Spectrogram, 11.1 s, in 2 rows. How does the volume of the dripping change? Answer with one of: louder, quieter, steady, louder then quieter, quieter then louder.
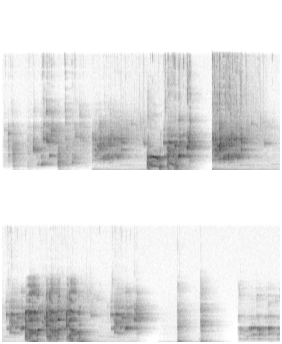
louder then quieter.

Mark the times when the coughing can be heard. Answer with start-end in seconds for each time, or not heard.
2.9-3.6, 6.0-7.3.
